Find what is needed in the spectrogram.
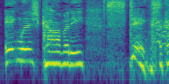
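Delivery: slow, drawn-out mock pronouncement, pitched high; imitated dismissive verdict. Comic retelling a friend's verdict on English comedy, drawn-out and dismissive. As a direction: draw out each word as a retold put-down.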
